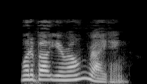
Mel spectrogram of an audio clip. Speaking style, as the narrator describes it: a few people sometimes asked me kindly

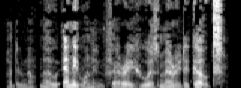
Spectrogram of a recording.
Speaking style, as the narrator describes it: he said irritably

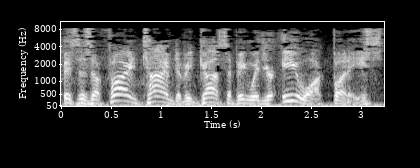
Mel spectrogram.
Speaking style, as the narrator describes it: Han grumbled

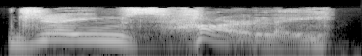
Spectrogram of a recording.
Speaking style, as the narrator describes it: a disembodied voice thundered

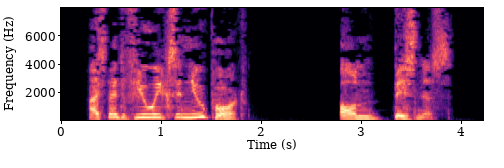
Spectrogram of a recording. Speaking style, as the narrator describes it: he added, dramatically

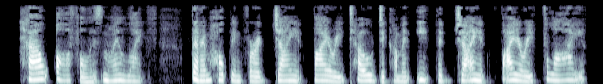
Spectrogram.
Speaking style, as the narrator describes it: she muttered

